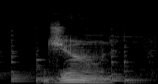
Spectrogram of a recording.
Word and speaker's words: June: The problem here is twofold. Firstly, it's on the oo sound. You want to make sure again it's relaxed enough and low enough. Oo. It's not oo, so it's not Jew, it's Jew. And you want to make sure you're holding that vowel long enough before the N.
